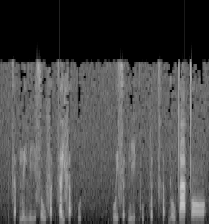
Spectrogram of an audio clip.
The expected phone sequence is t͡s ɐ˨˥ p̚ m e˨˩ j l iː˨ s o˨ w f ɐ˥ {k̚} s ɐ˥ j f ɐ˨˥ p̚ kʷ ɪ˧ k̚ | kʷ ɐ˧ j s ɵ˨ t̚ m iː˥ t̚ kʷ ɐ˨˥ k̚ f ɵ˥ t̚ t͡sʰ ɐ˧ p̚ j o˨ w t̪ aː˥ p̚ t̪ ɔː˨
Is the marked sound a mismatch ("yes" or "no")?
no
